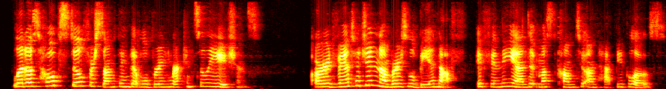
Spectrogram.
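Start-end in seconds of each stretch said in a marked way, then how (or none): none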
